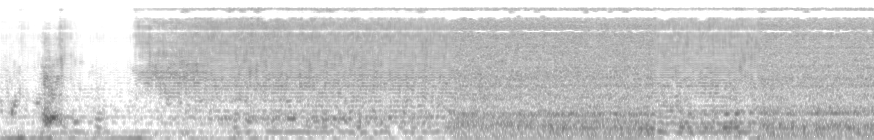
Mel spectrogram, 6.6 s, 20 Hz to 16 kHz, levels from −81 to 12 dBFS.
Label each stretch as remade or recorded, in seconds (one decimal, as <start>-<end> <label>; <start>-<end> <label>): 0.0-3.4 remade; 3.4-4.9 recorded; 4.9-5.7 remade; 5.7-6.6 recorded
